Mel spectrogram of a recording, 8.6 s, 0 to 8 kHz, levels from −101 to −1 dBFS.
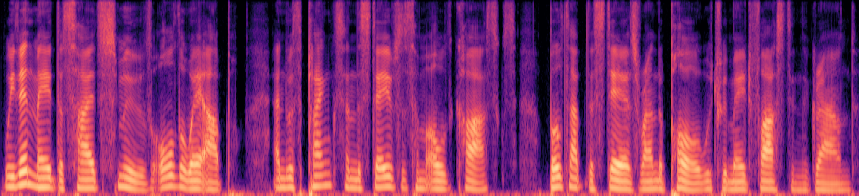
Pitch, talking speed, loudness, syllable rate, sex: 125 Hz, 235 wpm, -18 LUFS, 4.5 syllables/s, male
